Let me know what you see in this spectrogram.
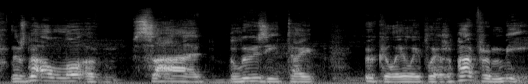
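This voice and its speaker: A man speaks with a Scottish accent. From Scotland. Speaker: ukulele enthusiast. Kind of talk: casual chat.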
